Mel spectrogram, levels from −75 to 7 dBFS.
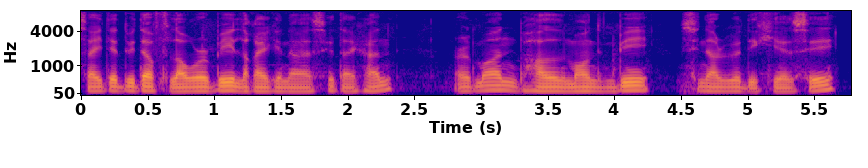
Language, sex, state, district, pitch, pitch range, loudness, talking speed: Nagamese, male, Nagaland, Dimapur, 100 Hz, 95-105 Hz, -20 LUFS, 185 wpm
